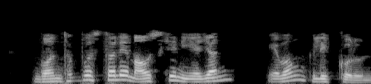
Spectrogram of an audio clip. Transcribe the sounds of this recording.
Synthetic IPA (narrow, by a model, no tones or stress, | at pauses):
ɡɔnd̪ʰʱobːost̪ʰɔlemawskenijed͡ʑan | eβoŋklikːoɽun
